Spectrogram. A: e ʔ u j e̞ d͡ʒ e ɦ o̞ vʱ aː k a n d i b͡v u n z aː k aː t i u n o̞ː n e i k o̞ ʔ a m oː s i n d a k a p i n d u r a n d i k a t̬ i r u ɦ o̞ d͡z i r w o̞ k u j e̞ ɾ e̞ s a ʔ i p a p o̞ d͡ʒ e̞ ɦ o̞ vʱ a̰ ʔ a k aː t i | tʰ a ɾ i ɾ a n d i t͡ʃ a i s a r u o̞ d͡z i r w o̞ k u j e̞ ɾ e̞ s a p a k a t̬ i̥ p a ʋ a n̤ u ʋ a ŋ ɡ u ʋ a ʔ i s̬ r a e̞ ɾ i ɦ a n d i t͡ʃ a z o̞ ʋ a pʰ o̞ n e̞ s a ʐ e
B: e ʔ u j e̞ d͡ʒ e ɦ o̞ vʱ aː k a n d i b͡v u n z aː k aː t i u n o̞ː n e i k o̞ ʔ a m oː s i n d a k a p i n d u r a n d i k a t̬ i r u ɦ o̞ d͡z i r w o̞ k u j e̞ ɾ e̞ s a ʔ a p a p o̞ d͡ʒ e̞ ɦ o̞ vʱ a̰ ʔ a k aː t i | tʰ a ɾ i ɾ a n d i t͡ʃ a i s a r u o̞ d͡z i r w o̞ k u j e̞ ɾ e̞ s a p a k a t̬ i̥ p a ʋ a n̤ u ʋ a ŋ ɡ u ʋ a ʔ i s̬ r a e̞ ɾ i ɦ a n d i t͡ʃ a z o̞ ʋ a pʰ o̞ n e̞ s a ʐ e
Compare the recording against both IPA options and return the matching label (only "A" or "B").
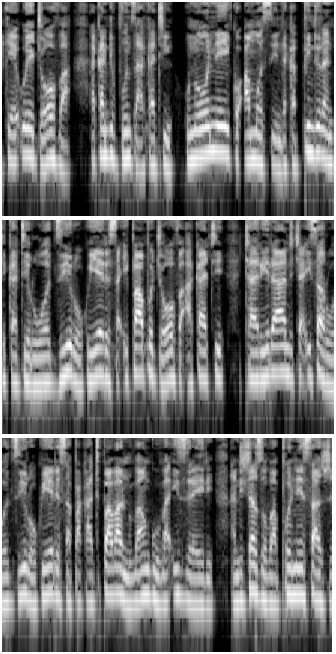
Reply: A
